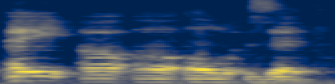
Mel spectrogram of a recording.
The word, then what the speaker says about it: arroz: So in Spanish we have A-R-R-O-Z.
